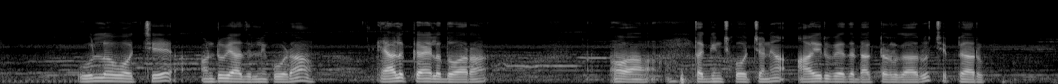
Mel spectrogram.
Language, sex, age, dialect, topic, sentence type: Telugu, male, 18-24, Central/Coastal, agriculture, statement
